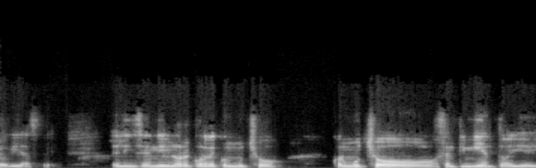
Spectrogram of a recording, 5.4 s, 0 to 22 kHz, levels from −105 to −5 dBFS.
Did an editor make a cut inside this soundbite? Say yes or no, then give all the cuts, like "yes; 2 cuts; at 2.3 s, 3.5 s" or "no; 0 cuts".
no; 0 cuts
